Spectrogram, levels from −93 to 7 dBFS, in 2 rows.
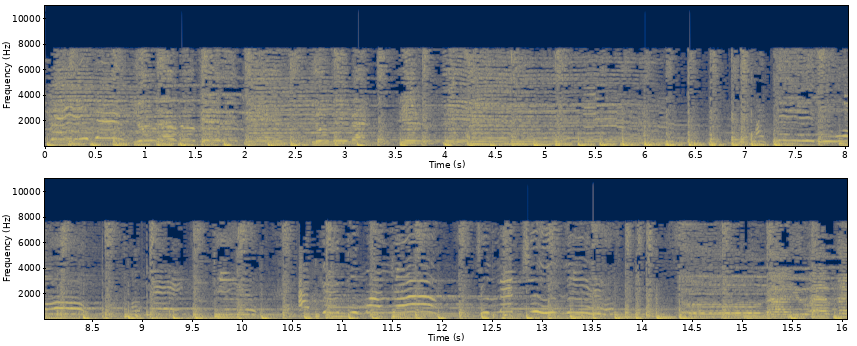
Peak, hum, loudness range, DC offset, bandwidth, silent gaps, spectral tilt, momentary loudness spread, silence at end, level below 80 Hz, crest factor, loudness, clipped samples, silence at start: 0 dBFS; none; 1 LU; under 0.1%; 8 kHz; none; -5 dB/octave; 3 LU; 0 s; -26 dBFS; 14 dB; -14 LUFS; under 0.1%; 0 s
